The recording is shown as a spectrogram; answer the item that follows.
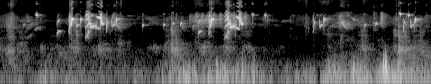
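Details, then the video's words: Female European goldfinch calling the male to draw him into mating and nest building; three bursts of high, tinkling twitters about two seconds apart, with soft low-pitched background noise between them. "أنثى الحسون جاهزة, تبحث عن الذكر للتزاوج"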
